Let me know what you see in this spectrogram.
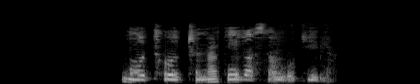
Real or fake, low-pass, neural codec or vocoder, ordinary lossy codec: fake; 7.2 kHz; codec, 44.1 kHz, 1.7 kbps, Pupu-Codec; MP3, 32 kbps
